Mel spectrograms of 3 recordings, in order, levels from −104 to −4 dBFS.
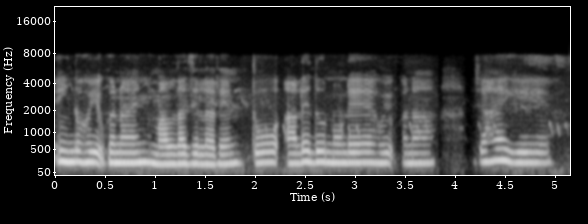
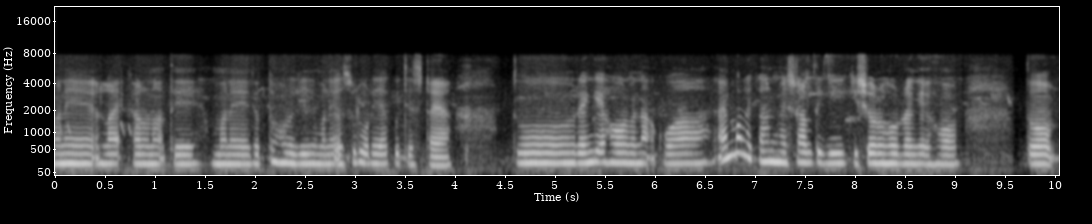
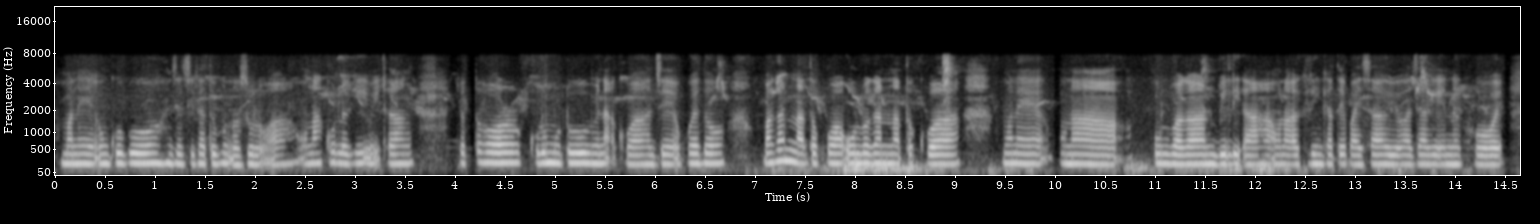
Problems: background sounds at intervals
